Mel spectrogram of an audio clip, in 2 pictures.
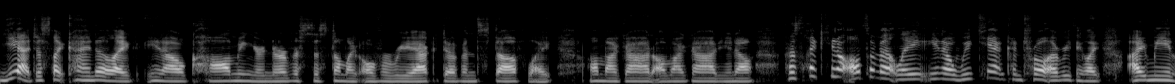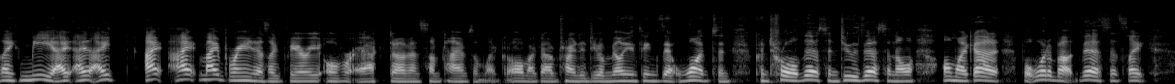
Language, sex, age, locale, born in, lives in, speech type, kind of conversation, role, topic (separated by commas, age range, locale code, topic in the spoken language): English, female, 55-59, en-US, United States, United States, conversation, podcast, guest, What practical strategies help you handle stress in your daily routine?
